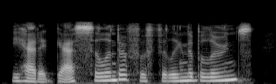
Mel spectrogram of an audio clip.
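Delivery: plain reading voice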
